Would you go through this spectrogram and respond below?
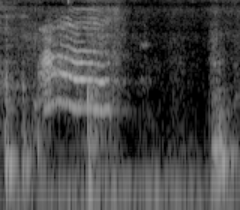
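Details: A single long, clear meow from pet cat Odeko, wanting to say something, bracketed by a person's brief murmured words in a quiet room.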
